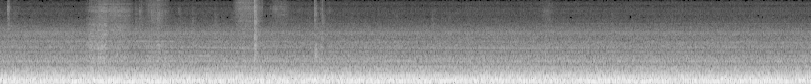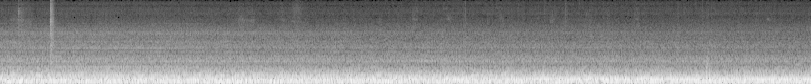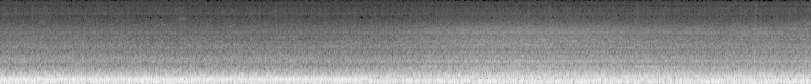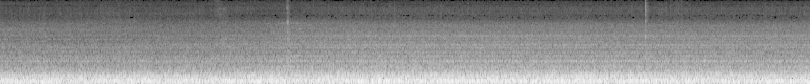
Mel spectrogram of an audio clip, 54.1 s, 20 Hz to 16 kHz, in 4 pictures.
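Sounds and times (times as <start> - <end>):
airplane cabin rumble: 0.0 - 54.0
low hum: 19.9 - 54.0.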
